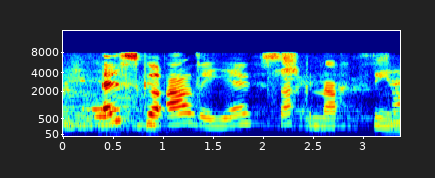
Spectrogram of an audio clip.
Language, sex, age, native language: Icelandic, female, 9, Icelandic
